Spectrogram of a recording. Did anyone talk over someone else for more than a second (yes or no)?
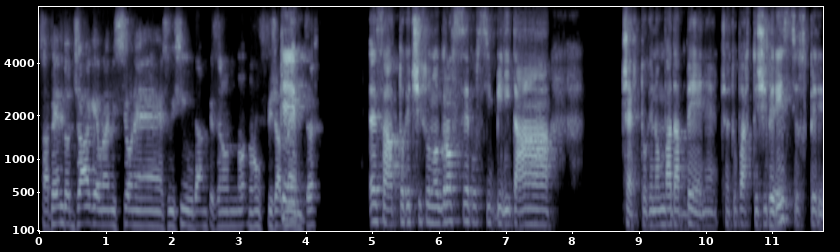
no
